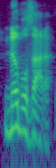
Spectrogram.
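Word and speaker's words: Noblezada: Eva Nosaya? Nosaya? – No, Noble Zada. Noble, and then it rhymes with Nada, I was told.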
